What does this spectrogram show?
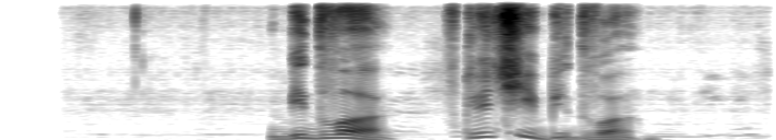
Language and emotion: Russian, positive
